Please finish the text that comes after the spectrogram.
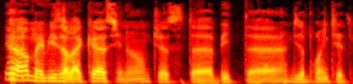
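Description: A man chatting casually as a podcast panelist, speaking in a hesitant, halting way. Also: on the low side, wildly swooping pitch, gravelly, heavy background noise. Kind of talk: casual fan discussion.

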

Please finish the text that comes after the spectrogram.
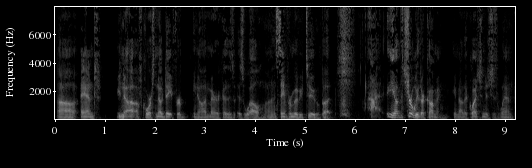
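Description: Wry man with a lowish voice. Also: moderate pace, pushed and bright. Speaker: podcast host, fan forum operator. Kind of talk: casual news discussion.

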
